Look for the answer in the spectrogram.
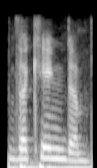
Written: the kingdom

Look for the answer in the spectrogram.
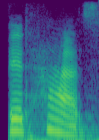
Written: it has

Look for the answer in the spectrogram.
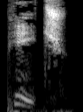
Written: peach

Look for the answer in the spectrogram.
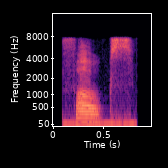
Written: folks

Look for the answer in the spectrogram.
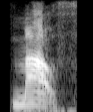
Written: mouth

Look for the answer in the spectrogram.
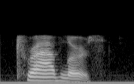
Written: travelers

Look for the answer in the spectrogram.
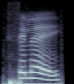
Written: fillet

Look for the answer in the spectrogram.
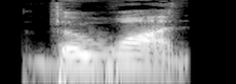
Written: the one

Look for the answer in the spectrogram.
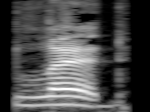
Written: led

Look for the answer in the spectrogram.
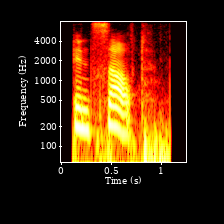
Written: to insult

